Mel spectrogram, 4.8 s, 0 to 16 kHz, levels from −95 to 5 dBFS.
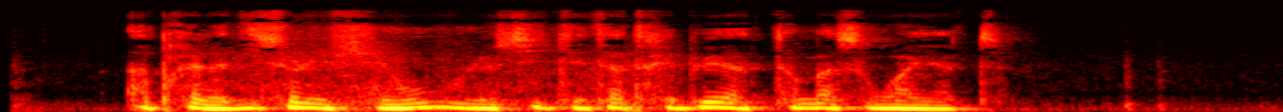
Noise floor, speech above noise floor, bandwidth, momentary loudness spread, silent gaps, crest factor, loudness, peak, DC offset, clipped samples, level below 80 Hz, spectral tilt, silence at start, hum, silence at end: -64 dBFS; 43 dB; 10.5 kHz; 9 LU; none; 14 dB; -23 LUFS; -10 dBFS; under 0.1%; under 0.1%; -52 dBFS; -7.5 dB/octave; 0.5 s; none; 1.1 s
